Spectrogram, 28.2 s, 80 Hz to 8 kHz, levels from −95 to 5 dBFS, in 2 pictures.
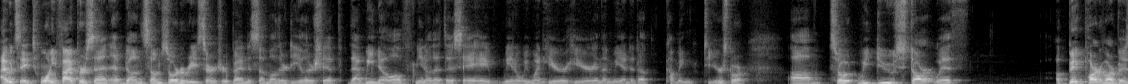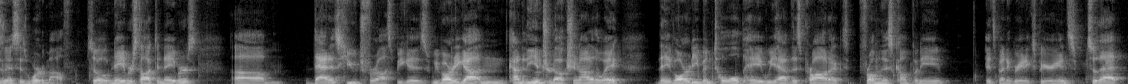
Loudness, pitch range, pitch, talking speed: -26 LUFS, 90-100 Hz, 95 Hz, 210 wpm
